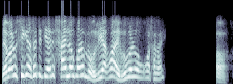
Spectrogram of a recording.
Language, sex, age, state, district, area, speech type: Assamese, male, 60+, Assam, Darrang, rural, conversation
